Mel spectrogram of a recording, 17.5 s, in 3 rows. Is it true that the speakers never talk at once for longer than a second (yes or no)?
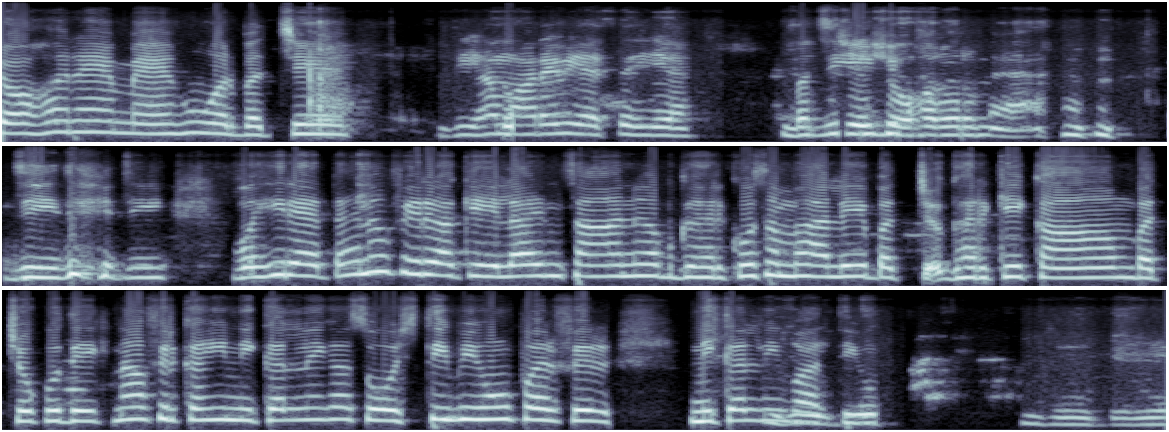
yes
